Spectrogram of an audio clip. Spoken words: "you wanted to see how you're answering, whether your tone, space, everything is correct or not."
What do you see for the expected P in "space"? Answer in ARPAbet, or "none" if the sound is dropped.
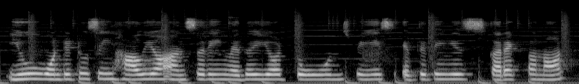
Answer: F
